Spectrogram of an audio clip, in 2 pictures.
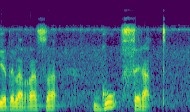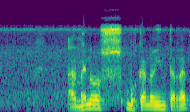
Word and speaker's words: Guzerat: es de la raza guzerat al menos buscando en internet se escribe con z Por eso digo guzerat o como decimos nosotros guser Así es que ahí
